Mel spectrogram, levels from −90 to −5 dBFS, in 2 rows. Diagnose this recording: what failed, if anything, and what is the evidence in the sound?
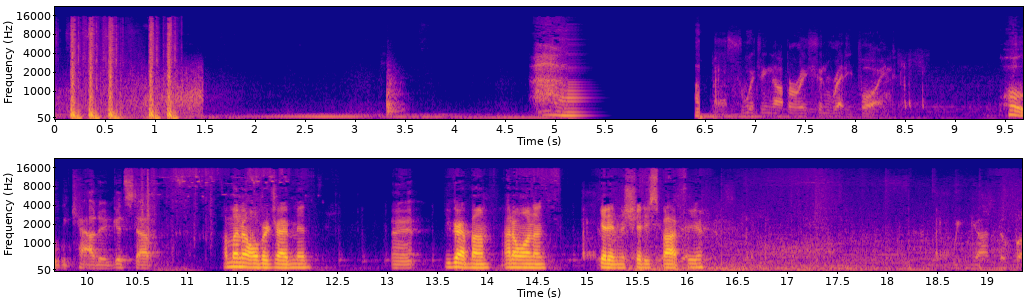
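Long network dropout, 5.13 to 6.46 s. No audio arrives and the gap is filled for about 1.3 s: the last sound is stretched into a fading buzz or hiss, then about 0.9 s of silence or low steady noise. When the audio returns, about one second of material is gone. This is likely a network stage fault, where no packets arrived and the receiver concealed the gap, leaving roughly 300 ms of extra delay.

Jitter buffer speed-up, 6.53 to 8.60 s. Right after the recovery the sound runs at 112% speed with unchanged pitch and comes across as hurried. The buffer held more audio than its target once delivery resumed, so the receiver repeatedly cut out short pieces one or a few pitch periods long. About 300 ms was removed in total, bringing the delay back down. This is a buffer-stage fault in playout.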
